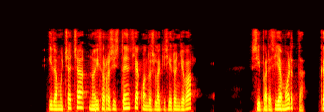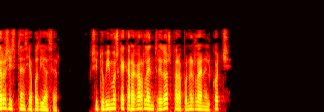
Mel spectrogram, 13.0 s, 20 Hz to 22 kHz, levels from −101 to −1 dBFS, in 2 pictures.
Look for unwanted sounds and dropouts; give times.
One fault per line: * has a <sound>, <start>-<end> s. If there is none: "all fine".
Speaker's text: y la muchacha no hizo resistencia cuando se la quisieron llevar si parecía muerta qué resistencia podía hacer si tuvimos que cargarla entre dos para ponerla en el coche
all fine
